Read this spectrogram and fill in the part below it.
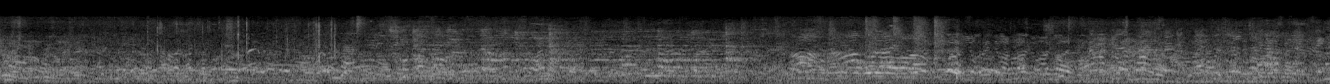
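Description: A crowd of people chatter all around.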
